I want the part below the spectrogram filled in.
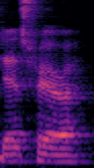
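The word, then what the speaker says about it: Fafara: driver so that is so how do you say that de fafar Dez Farah but it says ffar I know but I've always just said Dez Farah and that's how I've heard itar I think the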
